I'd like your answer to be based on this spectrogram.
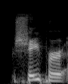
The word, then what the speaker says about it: Shafer: Because, like, Shafer, S-H-A-F-E-R, is how my name's spelled.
